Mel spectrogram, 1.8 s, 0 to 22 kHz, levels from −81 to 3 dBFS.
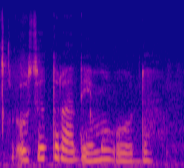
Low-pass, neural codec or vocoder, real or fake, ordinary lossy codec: none; vocoder, 44.1 kHz, 128 mel bands every 256 samples, BigVGAN v2; fake; none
